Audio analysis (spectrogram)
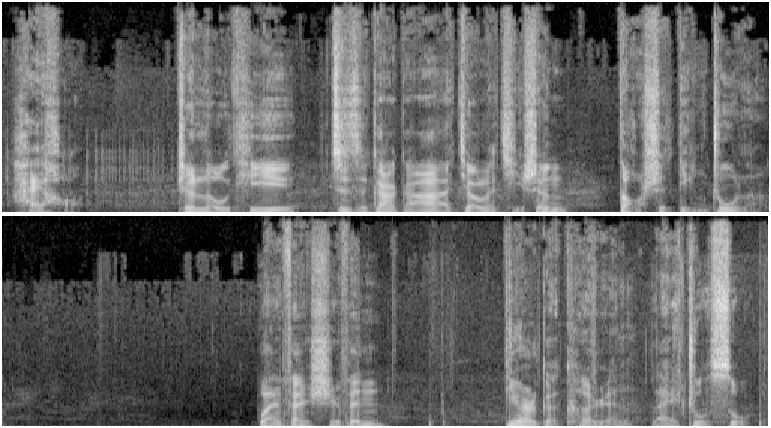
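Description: A man's voice: deep voice, animated, unhurried, long pauses, husky. A man narrating a scripted story in Mandarin as the storyteller of an audio drama. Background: background music.

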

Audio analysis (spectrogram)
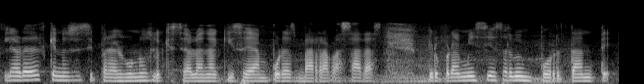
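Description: A woman's voice: low voice, fairly even intonation, fast, dull audio, background noise. A young woman, a communications student, talking in a rambling, earnest personal vlog that rises into emphatic scolding. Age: young adult.

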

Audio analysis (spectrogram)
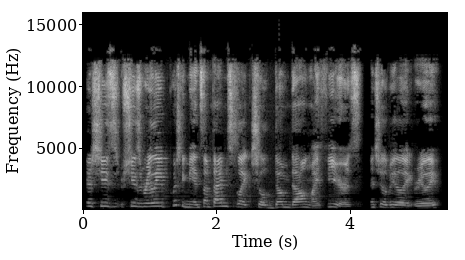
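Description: A woman's voice: fairly high pitch, moderate pace, fairly bright tone, rough recording. Casual French Canadian woman. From New Brunswick, Canada. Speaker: interview guest, hairstylist. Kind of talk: casual, anecdotal interview chat.

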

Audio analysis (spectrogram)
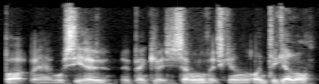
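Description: A man's voice: on the low side, completely flat delivery, fast, warm tone. Man talking football, lo-fi. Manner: hesitant, many restarts. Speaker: podcast co-host. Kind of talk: casual football chat. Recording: dull lo-fi sound.

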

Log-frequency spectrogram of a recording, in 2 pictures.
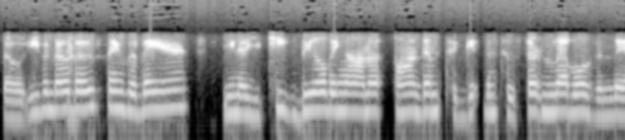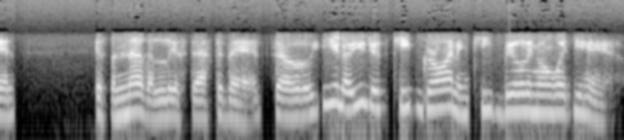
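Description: A woman's voice: medium pitch, steady tone, normal speed, no room sound. A young woman from Central Florida with a light Southern twang, chatting easygoing as a radio show guest. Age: young adult. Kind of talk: casual interview chat. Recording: thin phone line, dry.

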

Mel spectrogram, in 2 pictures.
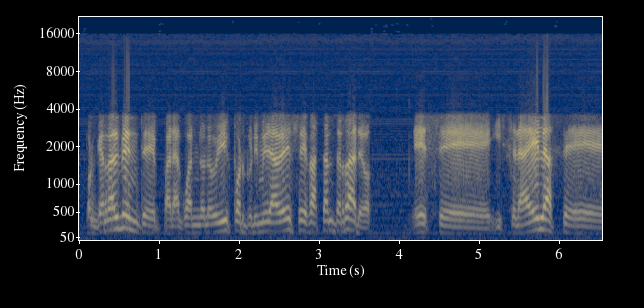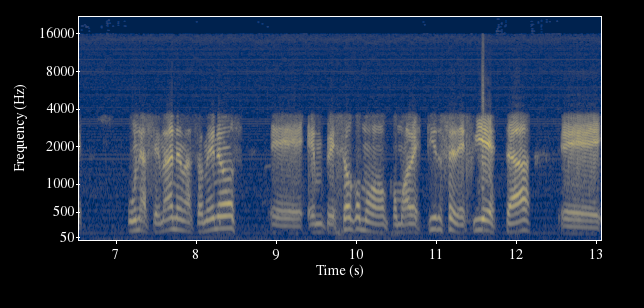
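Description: A man's voice: fairly high pitch, no echo. A male journalist, speaking by phone in an interview and hesitating often with fillers and restarts. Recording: tinny phone line.

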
